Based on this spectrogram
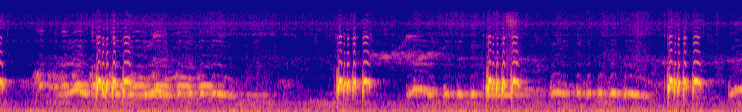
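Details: Zebra dove, a local bird, singing to stir reluctant doves: repeated phrases of a sharp rattling coo followed by a long level humming tail, about every two and a half seconds.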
